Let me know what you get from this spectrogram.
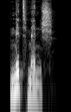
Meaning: fellow human being, fellow man
- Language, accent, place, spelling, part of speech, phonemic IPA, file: German, Germany, Berlin, Mitmensch, noun, /ˈmɪtˌmɛnʃ/, De-Mitmensch.ogg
